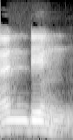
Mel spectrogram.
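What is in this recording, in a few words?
"gandin", Malay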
